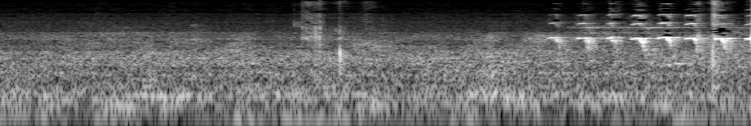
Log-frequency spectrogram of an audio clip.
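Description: A small bird chirping a fast run of short, even notes, about six a second, starting a little over halfway through, over a steady low background hum.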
